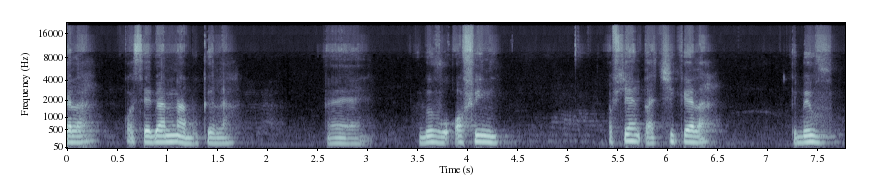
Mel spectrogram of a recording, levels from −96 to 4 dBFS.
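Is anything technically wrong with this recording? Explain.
Yes. Throughout, the speech sounds hoarse and slightly robotic, typical of Opus voice compression: a coarse linear-prediction core with a thin upper layer, fitting roughly 16 kbps.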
